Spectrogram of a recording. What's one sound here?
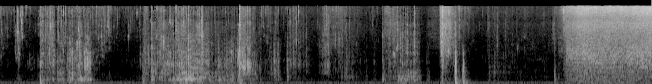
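A hand sloshes water in a plastic tub.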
